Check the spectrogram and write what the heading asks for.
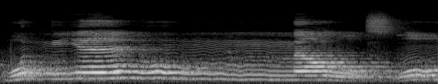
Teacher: Bunyanum takrir, ya, harus ada getaran pada huruf ra-nya, irti'ad tarful lisan.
